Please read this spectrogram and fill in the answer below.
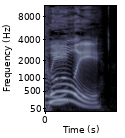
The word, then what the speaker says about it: Cuylle: Isn't that the San Jose goaltender that Sorry, spell this man's name again. – C-U-Y-L-L-E. – Cooley? – Cooley. Is that really how you pronounce it? I would never have guessed that.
